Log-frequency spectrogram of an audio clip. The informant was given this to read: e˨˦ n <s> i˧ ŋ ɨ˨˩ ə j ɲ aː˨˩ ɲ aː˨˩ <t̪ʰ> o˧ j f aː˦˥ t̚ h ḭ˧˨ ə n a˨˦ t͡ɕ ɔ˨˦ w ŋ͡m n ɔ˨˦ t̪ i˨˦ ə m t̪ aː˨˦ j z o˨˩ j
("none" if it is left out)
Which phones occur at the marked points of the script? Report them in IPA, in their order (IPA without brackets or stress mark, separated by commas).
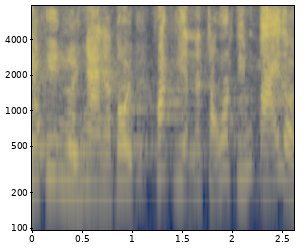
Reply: x, t̪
